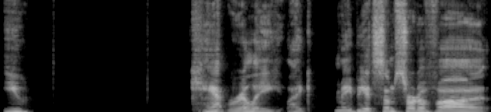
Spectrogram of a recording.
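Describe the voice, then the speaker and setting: A man's voice: on the high side, lively intonation, slow pace, bright, forceful tone. Man improvising as game master. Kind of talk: improvised tabletop game narration.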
